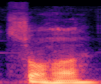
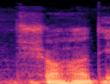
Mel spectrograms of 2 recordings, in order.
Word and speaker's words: Soha: Soha ya da Şoha diye de telaffuz ediliyor ismi.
